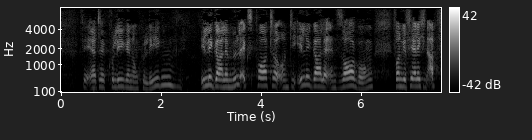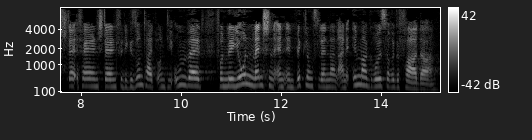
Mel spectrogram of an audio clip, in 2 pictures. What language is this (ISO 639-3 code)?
deu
